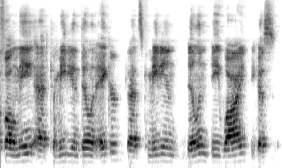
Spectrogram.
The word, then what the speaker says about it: Aicher: And then my last name is Aker. AICHER. Not you say it like an acre of land, but it's not spelled that way.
